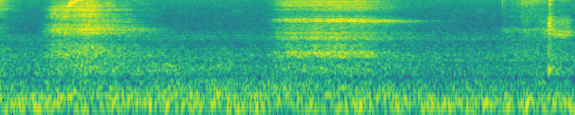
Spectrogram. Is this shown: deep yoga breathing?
yes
